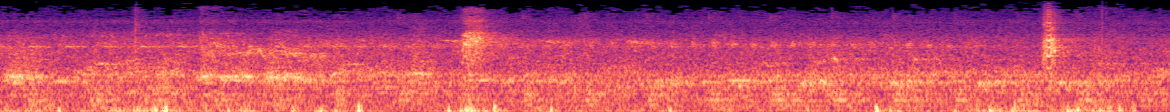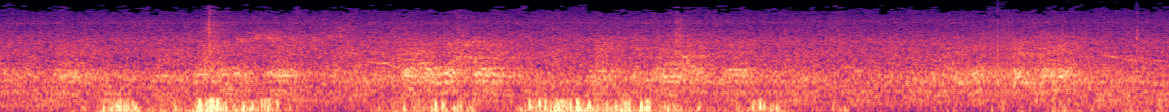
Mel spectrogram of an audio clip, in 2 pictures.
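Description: Toco toucan giving deep, hoarse croaking grunts in short bursts, several close together in the second half, over a steady background hiss.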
